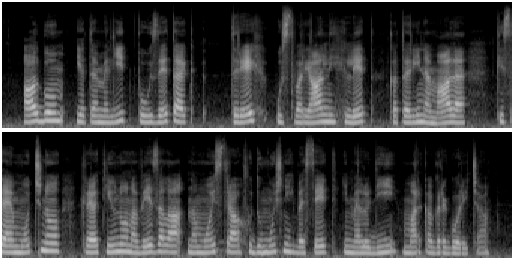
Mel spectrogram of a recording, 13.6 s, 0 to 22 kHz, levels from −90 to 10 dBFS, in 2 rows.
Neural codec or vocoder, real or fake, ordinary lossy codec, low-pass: vocoder, 44.1 kHz, 128 mel bands every 256 samples, BigVGAN v2; fake; none; 19.8 kHz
